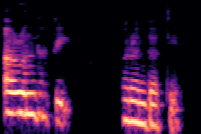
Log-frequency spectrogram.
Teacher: both the a Sounds here are the inherent uh sounds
